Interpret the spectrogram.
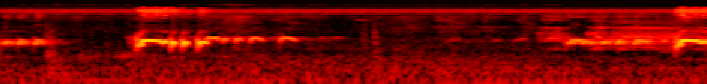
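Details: Local zebra dove with a loud voice, used as a lure for other birds: low cooing phrases of rapid stuttering notes with a rolling ending, repeated after a pause, over a faint high hiss.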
